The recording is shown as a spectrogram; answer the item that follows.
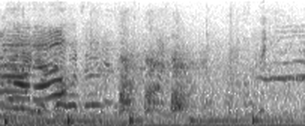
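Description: High-pitched voices shouting and calling out, several at once and loudest in the first second, with a held call near the end. A steady low hum runs underneath.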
